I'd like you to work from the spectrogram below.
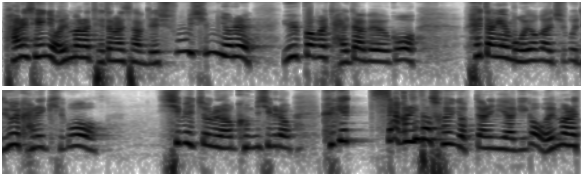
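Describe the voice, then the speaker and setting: An associate pastor delivers a sermon at a church service in a medium-pitched voice. His animated delivery swings up and down, and he puts many rhetorical questions to the congregation.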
